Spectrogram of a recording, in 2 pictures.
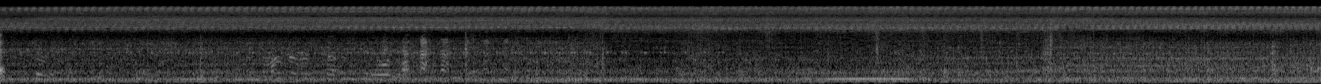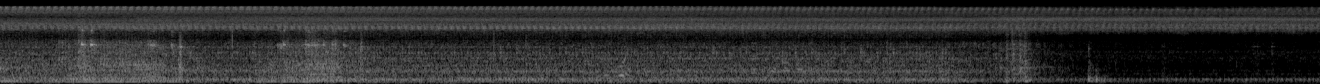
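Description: Toyota Land Cruiser 70's engine running steadily at low revs while the truck sits stuck in the rut. Faint voices come in about halfway through, and the sound thins out a couple of seconds before the end.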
